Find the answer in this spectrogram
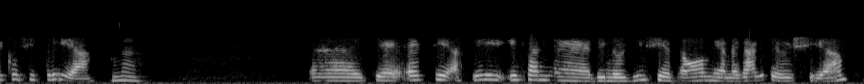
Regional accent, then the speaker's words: Komotini, Eastern Macedonia and Thrace, Greece; born there; Εγώ γεννήθηκα στην Κομωτινή, αλλά δεν είμαι κάτοικος. Οι γονείς μου δεν ήταν κάτοικοι της περιοχής εκεί, νομών Ροδότη. Οι γονείς μου είναι μικρασιάτες από τα Βουλά

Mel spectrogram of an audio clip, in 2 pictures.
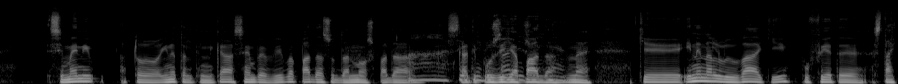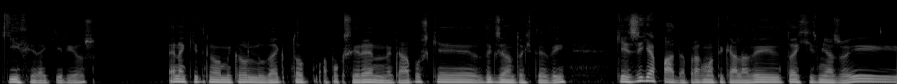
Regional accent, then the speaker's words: Monemvasia, Peloponnese, Greece; Πήρα σε κάποια φάση την κιθάρα μου και πήγα και έπαιξα και στον τόπο μου στη Μονεβασιά.

